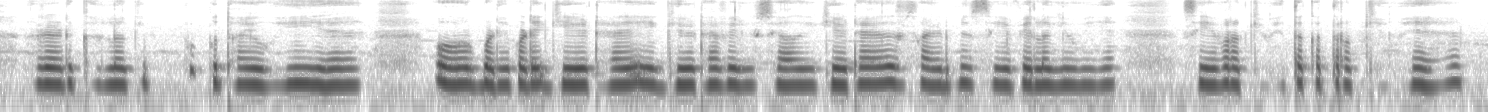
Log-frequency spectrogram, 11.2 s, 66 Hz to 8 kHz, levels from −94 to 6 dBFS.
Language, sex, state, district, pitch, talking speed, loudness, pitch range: Hindi, female, Uttar Pradesh, Muzaffarnagar, 215 Hz, 175 wpm, -33 LUFS, 215-225 Hz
